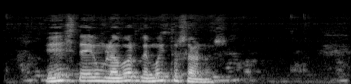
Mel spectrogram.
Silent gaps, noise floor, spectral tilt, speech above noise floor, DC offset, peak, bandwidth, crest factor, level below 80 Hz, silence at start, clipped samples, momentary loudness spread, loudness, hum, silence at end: none; -48 dBFS; -7.5 dB/octave; 33 dB; under 0.1%; -2 dBFS; 11 kHz; 16 dB; -46 dBFS; 0.25 s; under 0.1%; 14 LU; -16 LUFS; none; 0.05 s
